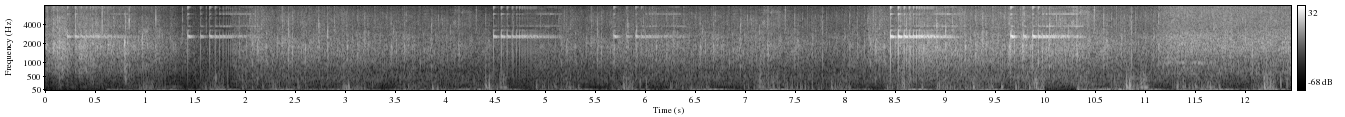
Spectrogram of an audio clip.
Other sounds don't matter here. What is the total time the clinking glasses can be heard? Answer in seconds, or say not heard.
6 s.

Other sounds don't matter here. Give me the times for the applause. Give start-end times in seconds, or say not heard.
0.0-12.4.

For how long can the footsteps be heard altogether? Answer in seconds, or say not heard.
12 s.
